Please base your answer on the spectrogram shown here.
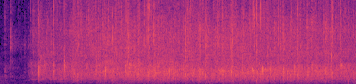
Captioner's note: audience applauding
